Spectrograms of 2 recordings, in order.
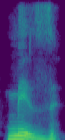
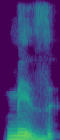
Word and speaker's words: Ms: a third one and it's written ms but it's pronounced like this miz say it after me miz okay that one is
